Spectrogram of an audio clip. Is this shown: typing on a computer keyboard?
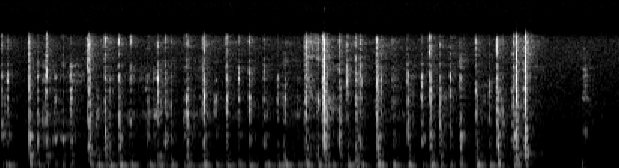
yes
